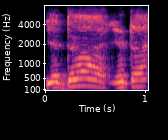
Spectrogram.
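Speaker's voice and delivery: slightly nasal put-on voice. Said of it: "it's just kind of like a little bit nasal voice".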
